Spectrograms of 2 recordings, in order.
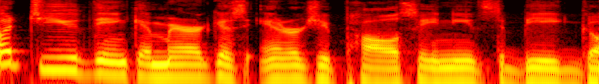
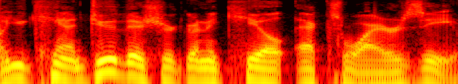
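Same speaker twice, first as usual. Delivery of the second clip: ordinary delivery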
